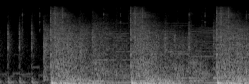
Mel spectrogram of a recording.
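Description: Three loud gunshot blasts in The Golden Souls (Remastered), a Doom-style shooter, each a sharp crack followed by a long roaring decay, evenly spaced less than a second apart.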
